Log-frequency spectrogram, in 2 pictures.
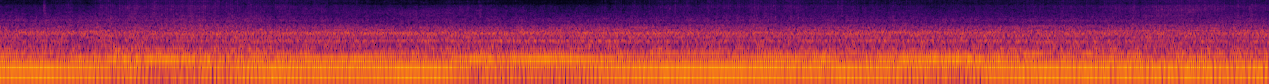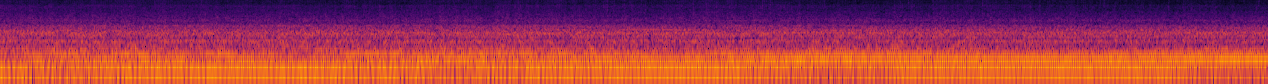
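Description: A riding mower engine drones steadily up close.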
